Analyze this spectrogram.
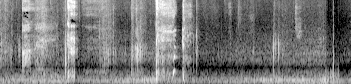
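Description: A person coughing a few times, loudest about three seconds in, over a steady low hum.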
